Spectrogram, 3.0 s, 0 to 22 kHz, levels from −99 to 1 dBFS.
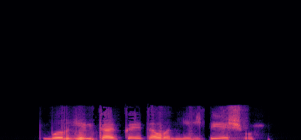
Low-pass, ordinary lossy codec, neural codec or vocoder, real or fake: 5.4 kHz; AAC, 24 kbps; codec, 16 kHz, 0.7 kbps, FocalCodec; fake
